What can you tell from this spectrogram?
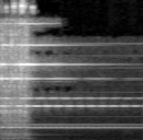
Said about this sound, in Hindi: लो आ गया ना फोन उसका।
